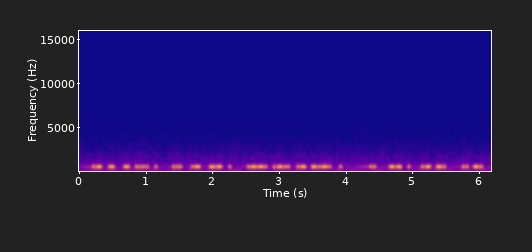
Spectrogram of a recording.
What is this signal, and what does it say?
Morse code, heard as a keyed tone, about 44 wpm, spaced as for 38 wpm, 600 Hz. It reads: AT THE SAME PLACE I MEAN IN
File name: archived / CRSnet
